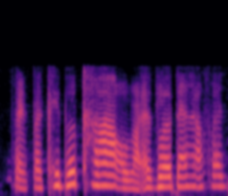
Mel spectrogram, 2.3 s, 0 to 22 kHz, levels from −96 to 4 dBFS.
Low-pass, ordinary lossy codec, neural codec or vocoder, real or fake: 5.4 kHz; Opus, 64 kbps; codec, 16 kHz in and 24 kHz out, 0.6 kbps, FireRedTTS-2 codec; fake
